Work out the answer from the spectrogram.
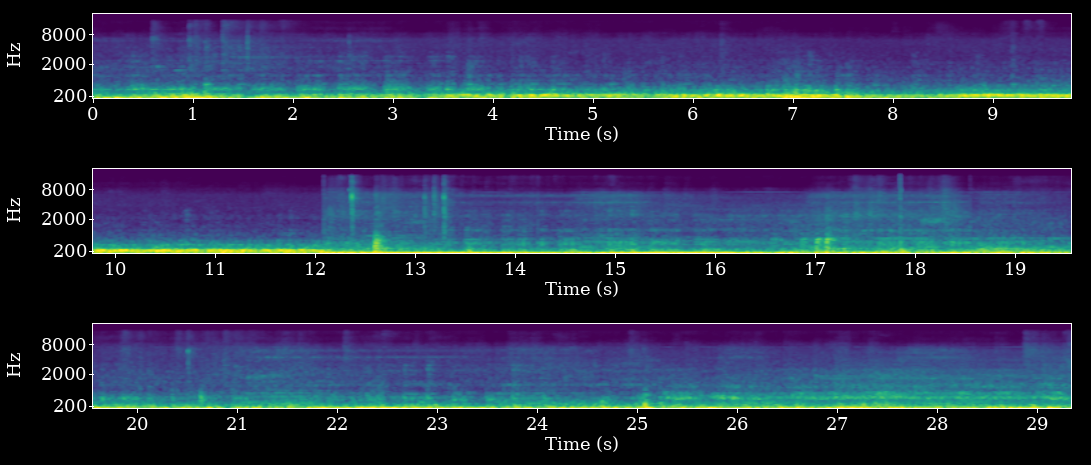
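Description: Passenger train running, heard from inside the carriage: a steady low rumble of wheels on the track, which settles into a steady low hum about twelve seconds in.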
